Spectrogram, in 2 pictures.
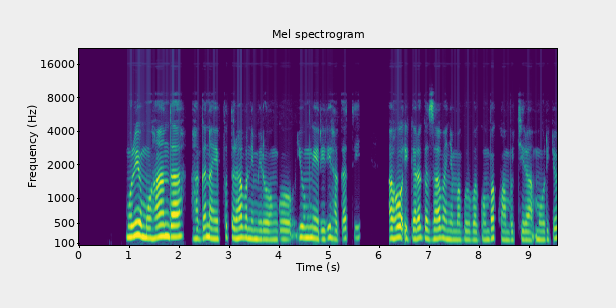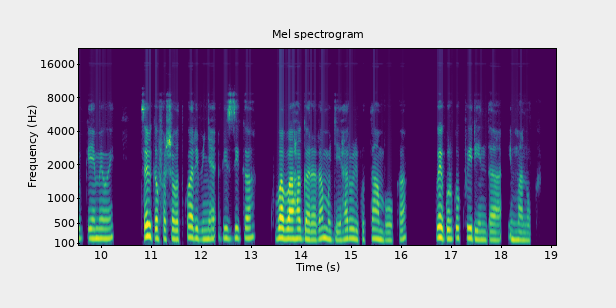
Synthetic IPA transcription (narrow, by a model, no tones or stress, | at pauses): muɾiːjomuɦaːndaɦaɡanahe̞pfo̞toɾahaβo̞nimiɾo̞ːŋɡo̞juːmŋe̞ːɾiɾiɦaɡati | aɦo̞ʔiɡaɾaɡazahaβaɲamaɡuɾuβaɡo̞ːmbakwaːmbuciɾamuβuɾjo̞b̚ɡe̞ːme̞we̞ | z̥e̞βiɡafaʃaβatwaːɾiβiɲaβiziɡa | kuβaβaɦaɡaɾaɾamuɟihe̞ɦaɾuɾiɡutaːmbuːka | ɾɡwe̞ːɡo̞ɾɡo̞kwiːɾiːndaim̥anukḁ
